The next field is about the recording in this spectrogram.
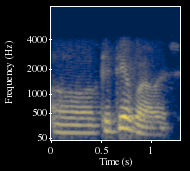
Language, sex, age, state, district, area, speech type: Assamese, male, 30-45, Assam, Sonitpur, rural, conversation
